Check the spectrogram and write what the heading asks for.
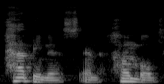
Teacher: She really aspirates that H at the beginning of the word.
